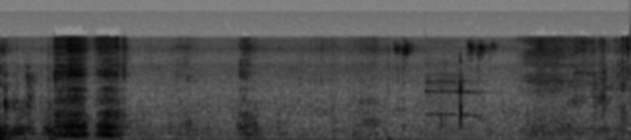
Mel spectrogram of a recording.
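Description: Burned copper wire bundles rustling and scraping against a cardboard box as they are handled, in a few short bursts, the loudest about a second in.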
